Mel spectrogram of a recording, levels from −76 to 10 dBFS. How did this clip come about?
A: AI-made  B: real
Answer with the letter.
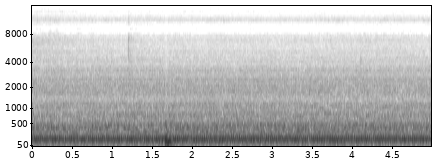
B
